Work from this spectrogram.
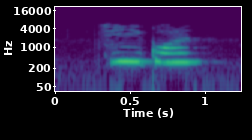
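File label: "机关", Mandarin Chinese; hsk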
